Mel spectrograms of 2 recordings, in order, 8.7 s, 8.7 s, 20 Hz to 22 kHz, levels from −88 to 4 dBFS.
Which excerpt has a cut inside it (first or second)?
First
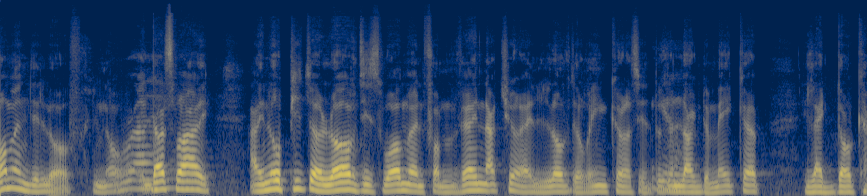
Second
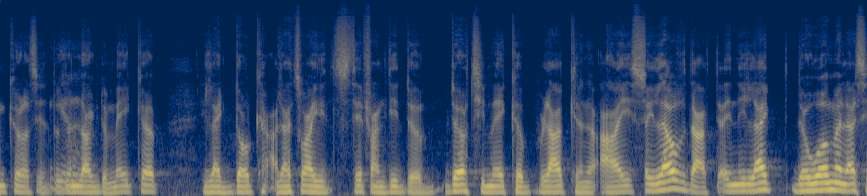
second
